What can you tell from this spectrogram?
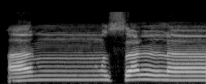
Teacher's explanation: তো যা আসার কারণে এখানে আমরা কি হবে, এক আলিফ পরিমাণ গুণনা করে পড়তে হবে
